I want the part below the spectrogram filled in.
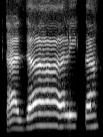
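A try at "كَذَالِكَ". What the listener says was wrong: Kaza, jangan kaja, kaza. Kadzalika, kaza.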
